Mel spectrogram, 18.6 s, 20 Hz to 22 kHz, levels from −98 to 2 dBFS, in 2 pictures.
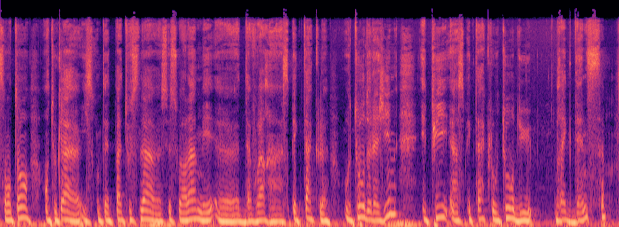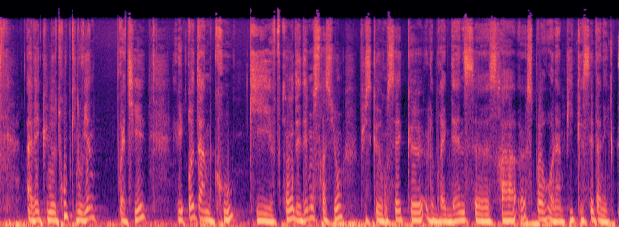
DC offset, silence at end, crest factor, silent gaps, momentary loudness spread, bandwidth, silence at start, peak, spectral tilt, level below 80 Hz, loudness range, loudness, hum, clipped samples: under 0.1%; 0 s; 10 dB; none; 6 LU; 17.5 kHz; 0 s; -6 dBFS; -5 dB/octave; -28 dBFS; 2 LU; -17 LUFS; none; under 0.1%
